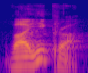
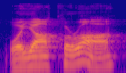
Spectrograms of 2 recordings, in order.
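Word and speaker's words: ויקרא: Now, the Masoretic influence pronunciation would be Vayikra.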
